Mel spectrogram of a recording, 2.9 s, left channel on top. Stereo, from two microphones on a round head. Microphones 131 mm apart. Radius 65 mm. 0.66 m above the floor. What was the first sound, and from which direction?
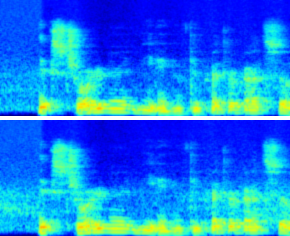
A man speaking, 50° left (ahead or behind).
